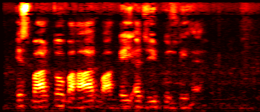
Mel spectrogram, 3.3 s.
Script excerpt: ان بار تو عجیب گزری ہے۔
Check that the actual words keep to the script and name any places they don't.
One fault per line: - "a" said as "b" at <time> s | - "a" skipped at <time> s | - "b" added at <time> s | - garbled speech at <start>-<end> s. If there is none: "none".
- "ان" said as "اس" at 0.2 s
- "بہار واقعی" added at 0.8 s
